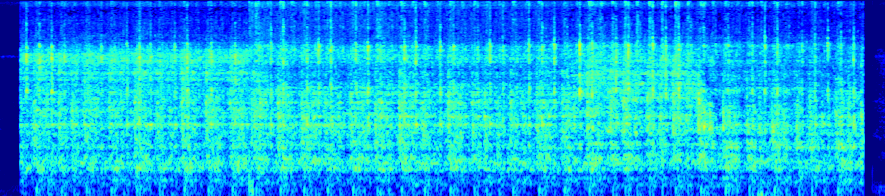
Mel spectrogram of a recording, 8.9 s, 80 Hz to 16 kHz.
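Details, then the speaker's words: 2007 Honda Titan 150, carbureted, at idle: single-cylinder with a fast, even metallic clatter like iron knocking, riding over the exhaust beat. "Aí pessoal, vocês viram aí, ó um barulho bem chato. É como seesse ferro batendo, né?"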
